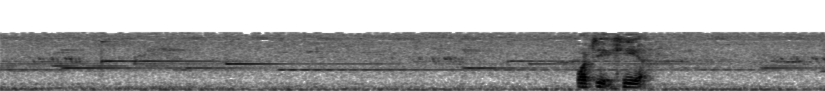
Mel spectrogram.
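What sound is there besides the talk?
wind chime ringing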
